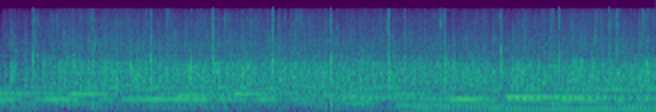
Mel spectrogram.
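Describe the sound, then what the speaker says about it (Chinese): A studio audience on a Chongqing TV talk show claps for a young woman, sustained even applause under a faint background music hum. "给你掌声。"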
